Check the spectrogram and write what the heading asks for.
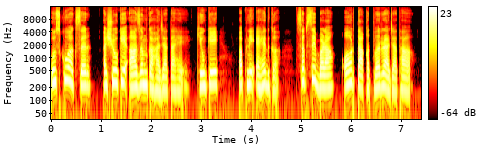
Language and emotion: Urdu, neutral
